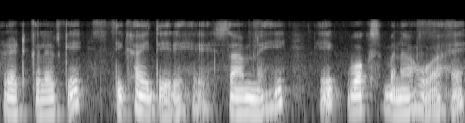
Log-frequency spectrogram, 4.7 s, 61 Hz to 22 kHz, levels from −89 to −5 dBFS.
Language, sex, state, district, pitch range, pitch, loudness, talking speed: Hindi, male, Himachal Pradesh, Shimla, 100-115 Hz, 105 Hz, -20 LUFS, 180 wpm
